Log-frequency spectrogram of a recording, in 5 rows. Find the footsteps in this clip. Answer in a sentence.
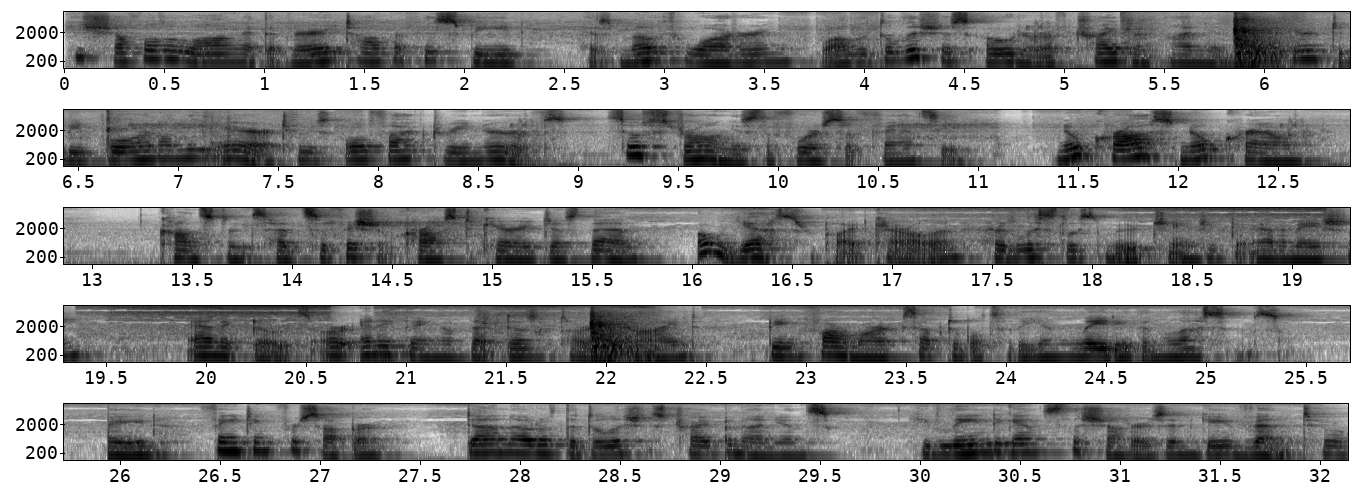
You can't hear the footsteps here.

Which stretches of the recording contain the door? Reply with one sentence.
The door can be heard from 5.2 to 7.3 s and from 21.4 to 22.3 s.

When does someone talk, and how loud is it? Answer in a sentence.
The talking can be heard from 0.0 to 32.0 s, at a steady volume.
